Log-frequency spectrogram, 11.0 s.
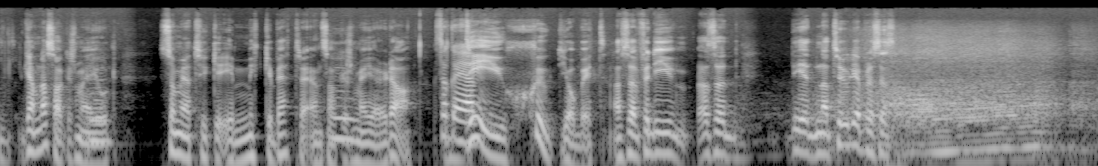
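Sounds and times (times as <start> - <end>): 
speech: 0.2 - 9.4
motorcycle passing: 7.7 - 10.9.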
